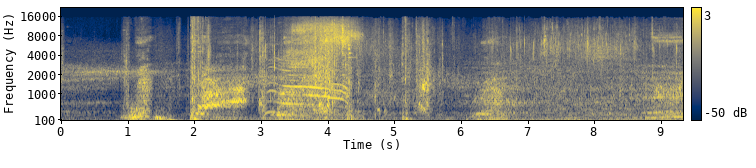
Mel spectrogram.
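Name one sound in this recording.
Heavy blows thud and clang during a fight.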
